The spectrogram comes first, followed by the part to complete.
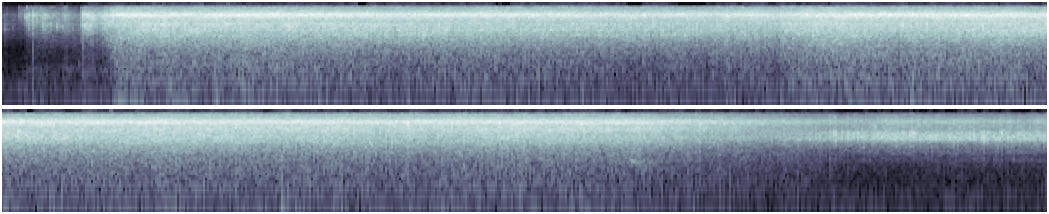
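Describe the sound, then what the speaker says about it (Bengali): Pieces of papaya and potato, already boiled, drop into hot oil and fry with a loud, steady hiss and sizzle that fills the pan, easing slightly near the end. "পেঁপে আর আলুটা একটু ভাজা করে নিই"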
